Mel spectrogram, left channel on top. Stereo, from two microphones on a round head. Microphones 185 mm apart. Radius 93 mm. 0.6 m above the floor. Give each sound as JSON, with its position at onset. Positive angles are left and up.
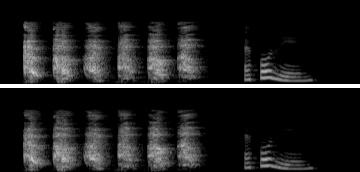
{"t": 0.2, "sound": "a dog barking", "side_deg": 45, "distance_m": 1.0}
{"t": 2.4, "sound": "a woman speaking", "side_deg": 20, "distance_m": 0.6}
